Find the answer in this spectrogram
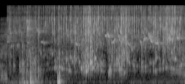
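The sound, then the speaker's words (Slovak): Spring water pours steadily straight from a spring into a cold-water cooling tub used after a sauna, on a hillside among orchard, meadow and forest, a continuous bright splashing and trickling with occasional louder gurgles, with no voices. “A je tu aj schladzovacia kaďa s, so studenou vodou, do ktorej rovno tečie voda z prameňa.”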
